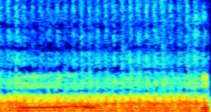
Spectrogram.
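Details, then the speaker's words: Recovered washer after full maintenance and a replaced gearbox (câmbio) that fixed a noise at the end of spin: smooth, even hum at steady pitch, no knocking or grinding; spin runs normally. "Ela agora já vai terminar de centrifugar e vai desligar, né? Ela está aqui, vocês podem ver, ela está na centrifugação."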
